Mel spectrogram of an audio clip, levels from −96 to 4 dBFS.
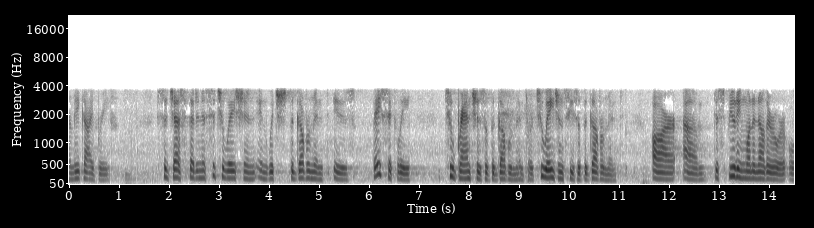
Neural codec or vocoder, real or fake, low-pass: none; real; 3.6 kHz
